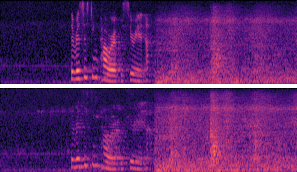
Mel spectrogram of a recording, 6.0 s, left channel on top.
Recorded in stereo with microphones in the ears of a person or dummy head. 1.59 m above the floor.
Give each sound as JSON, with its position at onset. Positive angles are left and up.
{"t": 1.4, "sound": "a woman speaking", "side_deg": 65, "distance_m": 1.0}
{"t": 3.1, "sound": "footsteps", "side_deg": -50, "distance_m": 7.5}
